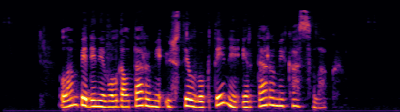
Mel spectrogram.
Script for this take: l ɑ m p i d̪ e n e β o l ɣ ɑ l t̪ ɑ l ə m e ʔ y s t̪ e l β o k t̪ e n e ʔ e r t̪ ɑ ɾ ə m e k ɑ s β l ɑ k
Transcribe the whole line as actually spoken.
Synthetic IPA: l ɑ m p e d̪ e n e β o l ɣ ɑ l t̪ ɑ ɾ ə m e ʔ y s t̪ e l β o k t̪ e n e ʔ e r t̪ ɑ ɾ ə m e k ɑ s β l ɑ k

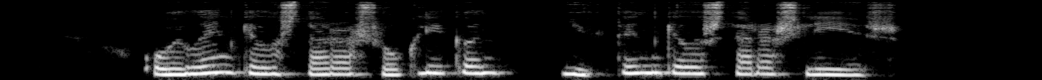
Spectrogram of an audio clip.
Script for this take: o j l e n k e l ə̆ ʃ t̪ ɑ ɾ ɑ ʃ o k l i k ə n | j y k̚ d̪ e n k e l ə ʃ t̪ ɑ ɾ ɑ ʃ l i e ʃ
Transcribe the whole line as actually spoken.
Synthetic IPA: o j l e n k e l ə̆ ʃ t̪ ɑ ɾ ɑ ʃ o k l i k ə n | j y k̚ t̪ e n k e l ə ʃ t̪ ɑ ɾ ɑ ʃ l i e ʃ

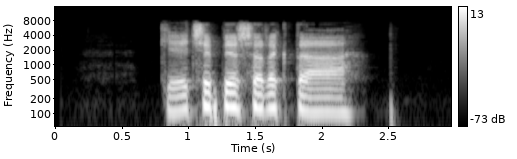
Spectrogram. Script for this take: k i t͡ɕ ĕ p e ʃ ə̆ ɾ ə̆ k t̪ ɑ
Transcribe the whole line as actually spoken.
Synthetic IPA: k e t͡ɕ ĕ p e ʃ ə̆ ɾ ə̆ k t̪ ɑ

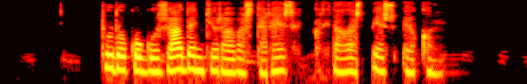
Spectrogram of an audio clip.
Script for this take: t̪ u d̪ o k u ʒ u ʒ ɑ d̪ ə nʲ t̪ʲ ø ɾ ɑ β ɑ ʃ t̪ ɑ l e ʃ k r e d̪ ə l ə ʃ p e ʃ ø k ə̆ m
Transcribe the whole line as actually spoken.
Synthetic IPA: t̪ u d̪ o k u ɣ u ʒ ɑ d̪ ə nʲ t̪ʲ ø ɾ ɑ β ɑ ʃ t̪ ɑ ɾ e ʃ k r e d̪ ɑ l ɑ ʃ p e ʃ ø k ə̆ m

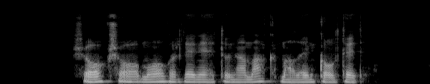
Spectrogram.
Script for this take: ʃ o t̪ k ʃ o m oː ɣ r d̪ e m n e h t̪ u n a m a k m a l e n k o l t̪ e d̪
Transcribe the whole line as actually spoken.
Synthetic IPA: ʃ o k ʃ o m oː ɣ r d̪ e n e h t̪ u n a m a k m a l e n k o l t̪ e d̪

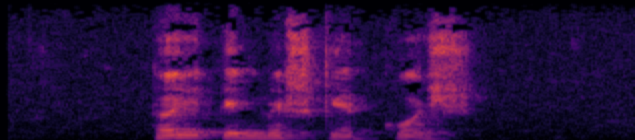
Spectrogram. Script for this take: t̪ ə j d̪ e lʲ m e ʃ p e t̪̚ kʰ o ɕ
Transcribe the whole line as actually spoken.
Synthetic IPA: t̪ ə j t̪ e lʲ m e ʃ k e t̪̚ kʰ o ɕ

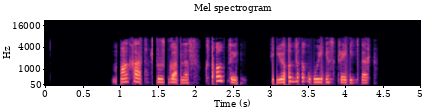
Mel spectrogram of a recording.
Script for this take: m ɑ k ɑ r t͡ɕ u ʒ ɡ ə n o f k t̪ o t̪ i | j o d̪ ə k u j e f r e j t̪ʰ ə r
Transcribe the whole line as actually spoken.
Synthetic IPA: m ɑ k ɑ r t͡ɕ u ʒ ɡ ɑ n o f k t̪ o t̪ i | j o d̪ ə ʔ u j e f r e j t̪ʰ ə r

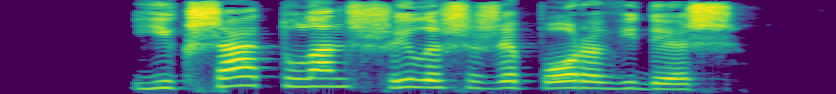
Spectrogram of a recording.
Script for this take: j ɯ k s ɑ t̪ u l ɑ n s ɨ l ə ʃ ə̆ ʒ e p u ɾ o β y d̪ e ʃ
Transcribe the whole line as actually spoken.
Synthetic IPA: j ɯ k ʃ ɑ t̪ u l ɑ n ʃ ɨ l ə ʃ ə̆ ʒ e p o ɾ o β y d̪ e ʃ

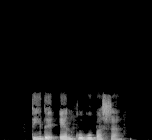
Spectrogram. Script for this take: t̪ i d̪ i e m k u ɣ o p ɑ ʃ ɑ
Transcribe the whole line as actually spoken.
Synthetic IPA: t̪ i d̪ e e n k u ɣ u p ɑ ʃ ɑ

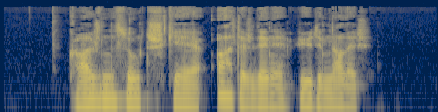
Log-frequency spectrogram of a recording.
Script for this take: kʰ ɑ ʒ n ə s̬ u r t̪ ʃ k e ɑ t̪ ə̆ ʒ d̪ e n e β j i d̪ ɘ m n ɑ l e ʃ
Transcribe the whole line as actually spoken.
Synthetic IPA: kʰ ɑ ʒ n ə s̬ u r t̪ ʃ k e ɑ t̪ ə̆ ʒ d̪ e n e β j y d̪ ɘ m n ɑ l e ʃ

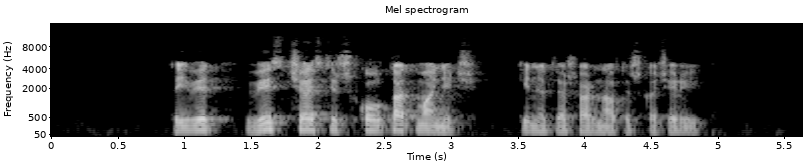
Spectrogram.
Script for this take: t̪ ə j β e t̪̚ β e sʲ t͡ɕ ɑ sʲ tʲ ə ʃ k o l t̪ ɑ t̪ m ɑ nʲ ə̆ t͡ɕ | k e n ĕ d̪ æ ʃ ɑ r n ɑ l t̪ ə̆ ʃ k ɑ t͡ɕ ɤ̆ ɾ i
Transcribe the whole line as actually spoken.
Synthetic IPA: t̪ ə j β e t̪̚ β e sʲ t͡ɕ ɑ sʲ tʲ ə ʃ k o l t̪ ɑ t̪ m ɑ nʲ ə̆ t͡ɕ | k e n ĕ t̪ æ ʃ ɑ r n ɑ l t̪ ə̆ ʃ k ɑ t͡ɕ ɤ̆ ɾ i

